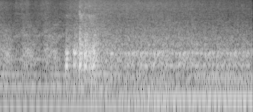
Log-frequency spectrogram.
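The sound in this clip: A pickup truck's engine starts before driving off in the dark: a short burst of cranking and catching rises out of a low hum, then settles into a steady, fairly faint idling rumble.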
